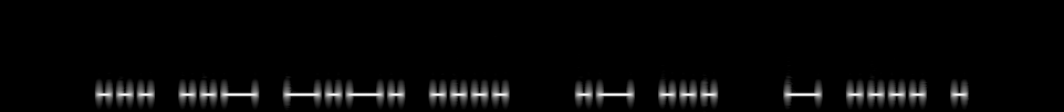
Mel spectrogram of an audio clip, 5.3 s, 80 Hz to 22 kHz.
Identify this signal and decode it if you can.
Morse code, heard as a keyed tone, about 22 wpm, 700 Hz. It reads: SUCH AS THE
